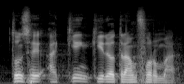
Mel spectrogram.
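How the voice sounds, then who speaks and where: A man preaching a sermon. He swings loud exhortation to low, quiet asides and keeps asking the congregation questions. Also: normal speed, long reverb tail. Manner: addresses the congregation with repeated questions. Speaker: pastor.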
